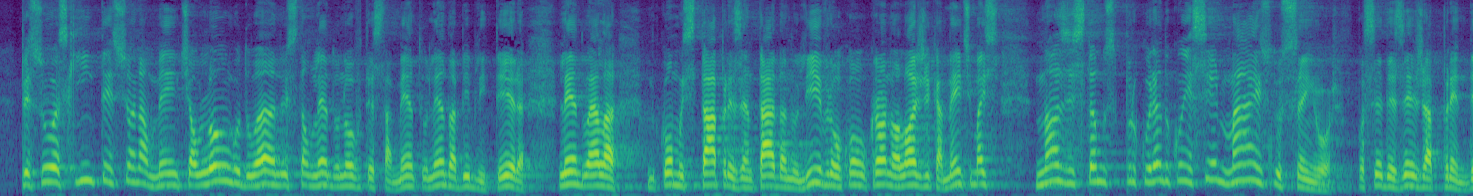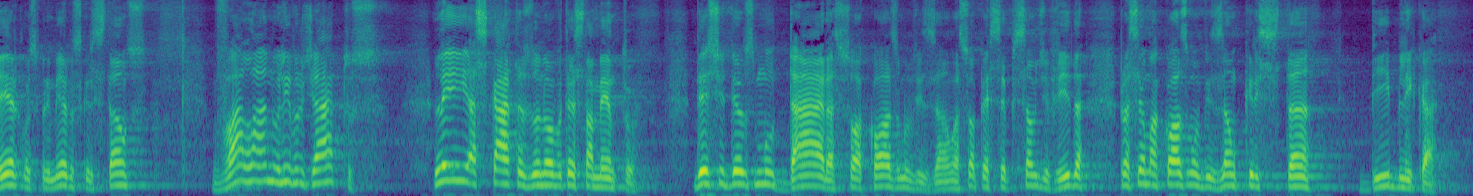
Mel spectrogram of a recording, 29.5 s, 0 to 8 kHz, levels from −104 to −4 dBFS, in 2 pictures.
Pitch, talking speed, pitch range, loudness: 170 Hz, 145 wpm, 155-195 Hz, -25 LUFS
